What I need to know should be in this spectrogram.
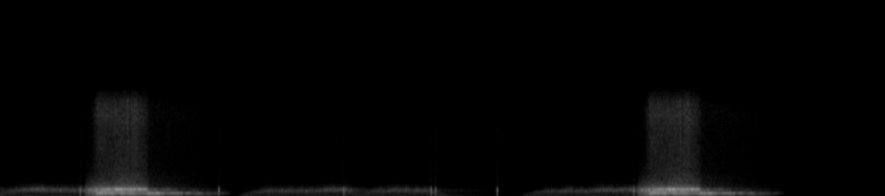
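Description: A soft chime rings out.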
